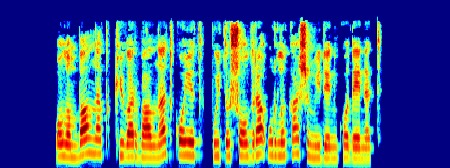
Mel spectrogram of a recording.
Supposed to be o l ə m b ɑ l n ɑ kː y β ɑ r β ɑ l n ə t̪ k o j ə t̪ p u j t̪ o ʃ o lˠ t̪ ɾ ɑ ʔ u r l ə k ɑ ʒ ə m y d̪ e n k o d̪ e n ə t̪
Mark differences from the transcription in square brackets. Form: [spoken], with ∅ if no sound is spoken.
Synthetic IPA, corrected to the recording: o l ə m b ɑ l n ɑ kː y β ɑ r β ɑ l n [ɑ] t̪ k o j ə t̪ p u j t̪ o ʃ o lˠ [d̪] ɾ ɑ ʔ u r l ə k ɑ [ʃ] ə m y d̪ e n k o d̪ e n ə t̪

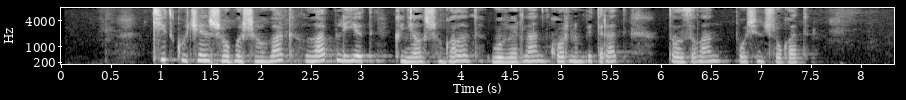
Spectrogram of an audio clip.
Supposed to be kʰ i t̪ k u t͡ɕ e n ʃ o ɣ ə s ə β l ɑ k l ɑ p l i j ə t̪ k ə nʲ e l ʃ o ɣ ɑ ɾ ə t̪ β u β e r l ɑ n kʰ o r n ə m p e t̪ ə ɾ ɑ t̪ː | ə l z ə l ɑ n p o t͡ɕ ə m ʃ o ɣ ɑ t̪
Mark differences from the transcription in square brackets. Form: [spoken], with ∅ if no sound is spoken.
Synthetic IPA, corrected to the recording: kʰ i t̪ k u t͡ɕ e n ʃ o ɣ ə [ʃ] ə β l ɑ k l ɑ p l i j ə t̪ k ə nʲ e l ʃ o ɣ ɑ [l] ə t̪ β u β e r l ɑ n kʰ o r n ə m p e t̪ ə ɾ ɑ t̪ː | ə l z ə l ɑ n p o t͡ɕ ə [n] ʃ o ɣ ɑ t̪

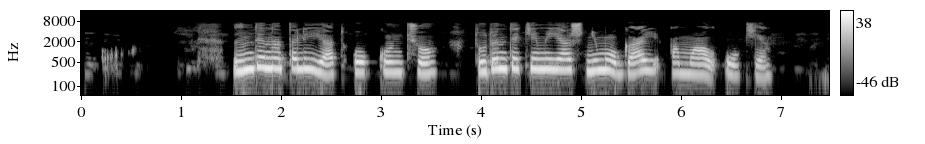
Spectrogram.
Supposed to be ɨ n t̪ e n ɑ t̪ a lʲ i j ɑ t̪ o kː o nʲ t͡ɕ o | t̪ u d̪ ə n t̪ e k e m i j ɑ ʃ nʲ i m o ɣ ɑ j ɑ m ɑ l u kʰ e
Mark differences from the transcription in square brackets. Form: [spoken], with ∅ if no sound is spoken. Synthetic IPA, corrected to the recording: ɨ n [d̪] e n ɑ t̪ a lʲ i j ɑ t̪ o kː o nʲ t͡ɕ o | t̪ u d̪ ə n [d̪] e k e m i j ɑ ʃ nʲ i m o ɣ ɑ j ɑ m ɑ l u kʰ e

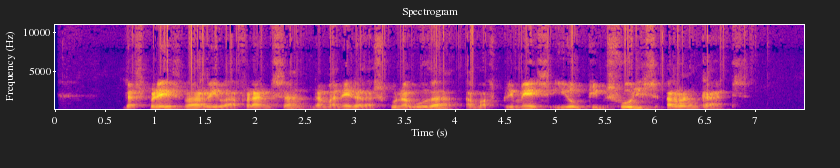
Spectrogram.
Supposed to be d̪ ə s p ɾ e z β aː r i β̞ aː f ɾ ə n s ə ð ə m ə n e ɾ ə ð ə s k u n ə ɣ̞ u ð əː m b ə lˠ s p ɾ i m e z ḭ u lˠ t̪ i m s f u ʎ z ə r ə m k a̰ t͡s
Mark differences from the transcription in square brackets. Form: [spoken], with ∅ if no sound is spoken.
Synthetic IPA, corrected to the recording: d̪ ə s p ɾ e z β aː r i β̞ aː f ɾ [a] n s ə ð ə m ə n e ɾ ə ð ə s k u n ə ɣ̞ u ð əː m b ə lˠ s p ɾ i m e z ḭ u lˠ t̪ i m s f u ʎ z ə r ə [ŋ] k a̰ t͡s

